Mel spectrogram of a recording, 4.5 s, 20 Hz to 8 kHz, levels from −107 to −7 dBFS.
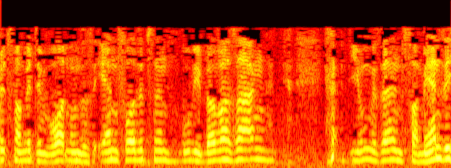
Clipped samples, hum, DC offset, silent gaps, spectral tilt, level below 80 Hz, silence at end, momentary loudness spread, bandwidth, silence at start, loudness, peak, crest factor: under 0.1%; none; under 0.1%; none; -10.5 dB/octave; -54 dBFS; 0 s; 9 LU; 5 kHz; 0 s; -26 LUFS; -10 dBFS; 16 dB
